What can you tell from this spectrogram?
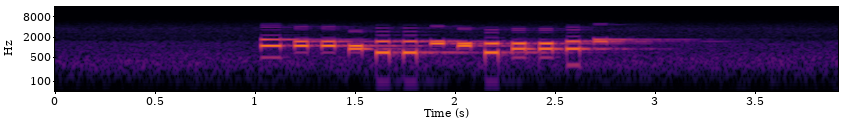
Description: Multi-frequency trunk signalling (R1, as on North American trunks), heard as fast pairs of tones, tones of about 70 ms, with room echo. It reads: KP 99377064558 ST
